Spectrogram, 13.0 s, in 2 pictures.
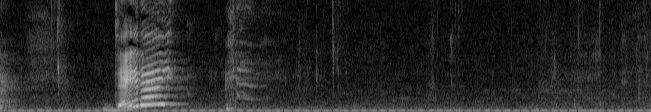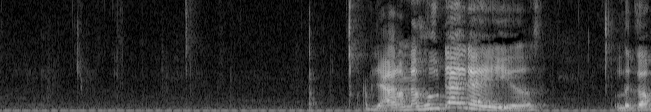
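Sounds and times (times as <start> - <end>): low electrical hum: 0.0 - 13.0
person chewing: 2.8 - 3.6, 4.2 - 10.1.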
